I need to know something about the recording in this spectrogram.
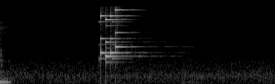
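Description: A bright chime rings once.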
